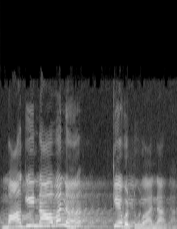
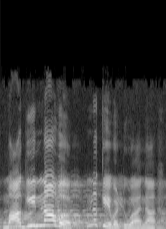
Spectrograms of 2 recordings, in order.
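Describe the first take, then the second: First: 'Na' is joined to the word before it. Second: 'Na' is joined to the words after it. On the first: The boat was not asked for, so the boatman offers to bring it. "यदि न को आप पहले बोलोगे तो क्या होगा?" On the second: The boat was asked for, but the boatman refuses to bring it. "पर यदि न को इधर बोलोगे तो क्या होगा?"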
